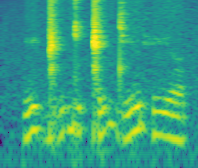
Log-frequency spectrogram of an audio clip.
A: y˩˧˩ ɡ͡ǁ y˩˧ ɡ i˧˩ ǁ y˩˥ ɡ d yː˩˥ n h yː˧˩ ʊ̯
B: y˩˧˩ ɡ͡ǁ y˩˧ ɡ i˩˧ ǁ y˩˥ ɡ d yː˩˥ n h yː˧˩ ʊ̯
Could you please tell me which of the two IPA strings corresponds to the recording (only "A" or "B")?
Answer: A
